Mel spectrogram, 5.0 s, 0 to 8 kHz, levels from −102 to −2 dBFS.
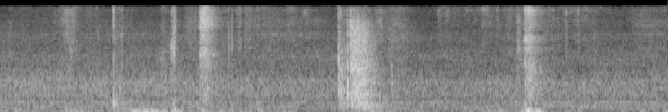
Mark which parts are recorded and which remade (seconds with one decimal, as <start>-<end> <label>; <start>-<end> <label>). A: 0.0-5.0 remade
